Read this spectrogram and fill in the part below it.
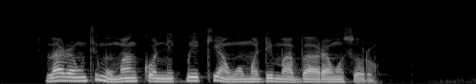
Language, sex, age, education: Yoruba, male, 30-45, tertiary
